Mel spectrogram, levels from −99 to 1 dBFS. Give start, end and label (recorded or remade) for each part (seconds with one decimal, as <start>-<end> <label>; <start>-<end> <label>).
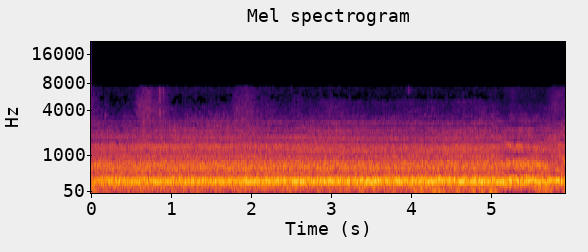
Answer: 0.0-5.1 recorded; 5.1-5.9 remade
